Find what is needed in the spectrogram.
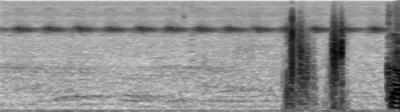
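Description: An insect trilling faintly in the background: a high, evenly pulsed trill of about eight pulses a second, with a couple of short clicks near the end.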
